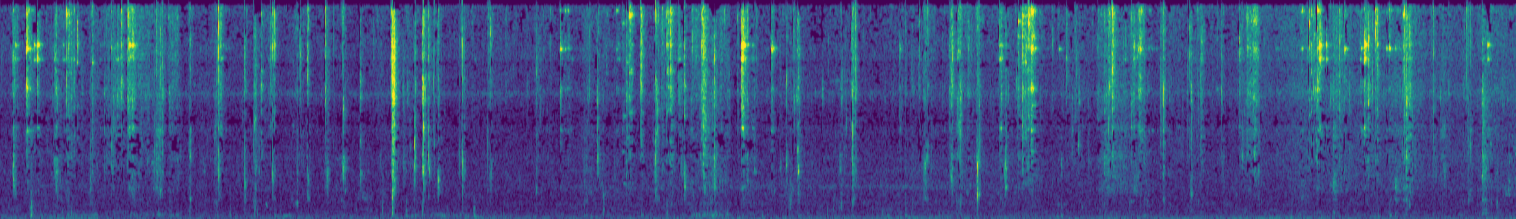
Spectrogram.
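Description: Faint close-up eating sounds: chewing and lip smacks with many scattered short clicks, as two people eat rice and fish curry with their fingers.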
